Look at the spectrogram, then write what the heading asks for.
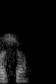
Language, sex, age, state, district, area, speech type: Dogri, male, 18-30, Jammu and Kashmir, Kathua, rural, conversation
